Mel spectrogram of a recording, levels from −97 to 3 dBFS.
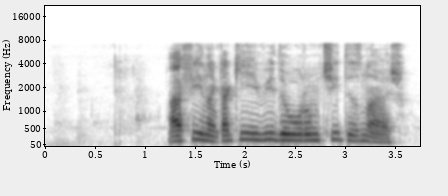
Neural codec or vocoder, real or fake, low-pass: none; real; 7.2 kHz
